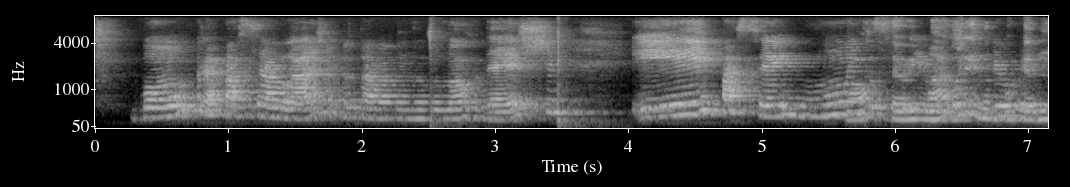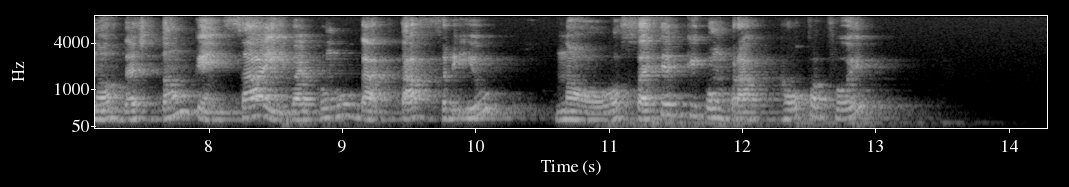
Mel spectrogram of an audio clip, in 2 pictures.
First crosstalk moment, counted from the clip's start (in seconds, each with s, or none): 5.6 s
